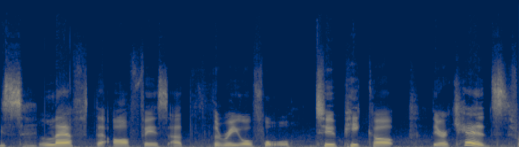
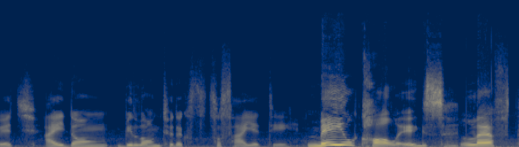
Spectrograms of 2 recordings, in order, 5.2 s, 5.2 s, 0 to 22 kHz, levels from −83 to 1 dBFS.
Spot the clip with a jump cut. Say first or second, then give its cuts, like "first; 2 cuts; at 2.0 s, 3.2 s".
second; 1 cut; at 2.9 s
